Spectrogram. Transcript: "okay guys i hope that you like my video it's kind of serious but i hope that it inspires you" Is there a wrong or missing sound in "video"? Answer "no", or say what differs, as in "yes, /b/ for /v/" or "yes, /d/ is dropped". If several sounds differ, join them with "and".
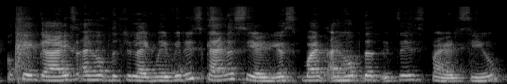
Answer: yes, /b/ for /v/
